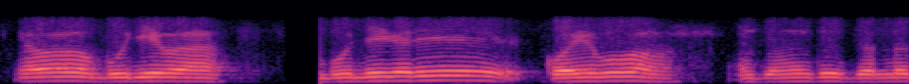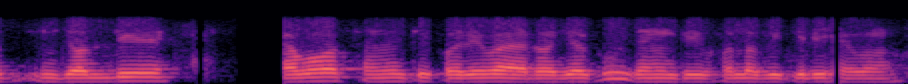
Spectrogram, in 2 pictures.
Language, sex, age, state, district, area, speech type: Odia, male, 18-30, Odisha, Boudh, rural, conversation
